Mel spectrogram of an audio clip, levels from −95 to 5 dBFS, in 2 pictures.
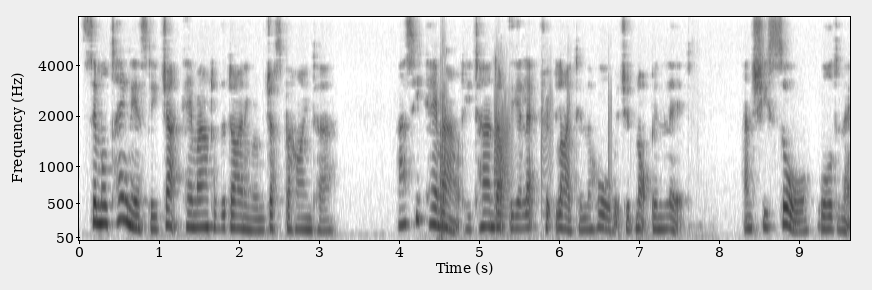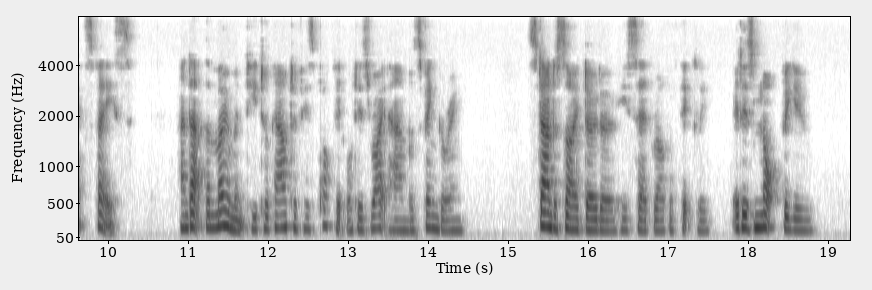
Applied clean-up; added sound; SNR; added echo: neural separator model SepFormer DNS4.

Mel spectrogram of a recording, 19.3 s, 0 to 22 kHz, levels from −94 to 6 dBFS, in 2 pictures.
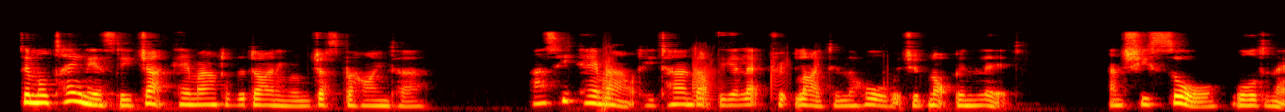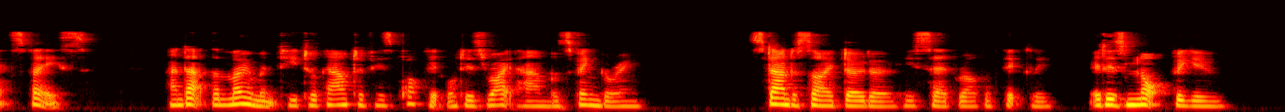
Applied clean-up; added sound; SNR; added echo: neural mask model DeepFilterNet 3.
